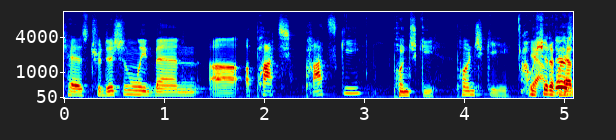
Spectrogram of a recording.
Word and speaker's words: paczki: potchki. I looked it up this morning. It's punchki? yeah, there's an N sound in there.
